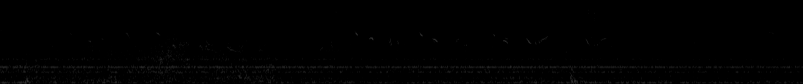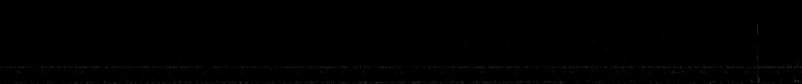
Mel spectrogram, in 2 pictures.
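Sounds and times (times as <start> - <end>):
faint steady hum: 0.0 - 16.0
bird chirps: 0.6 - 8.5.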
